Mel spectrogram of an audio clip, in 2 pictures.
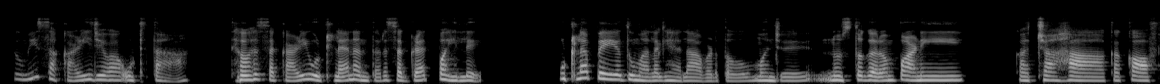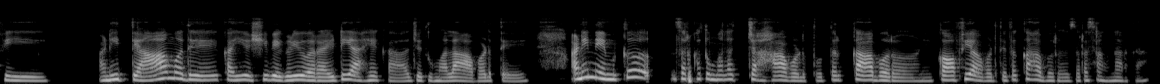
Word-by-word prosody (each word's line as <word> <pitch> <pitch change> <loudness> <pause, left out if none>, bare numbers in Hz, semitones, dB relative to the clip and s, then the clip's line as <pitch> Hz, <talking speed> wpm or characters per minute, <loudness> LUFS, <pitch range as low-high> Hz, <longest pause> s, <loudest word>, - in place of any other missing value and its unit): तुम्ही 240 +6 -6
सकाळी 210 - -4
जेव्हा 210 -2 0
उठता, 185 -1 -6 0.7
तेव्हा 210 +2 +4
सकाळी 195 -3 -2
उठल्यानंतर, 185 -1 0
सगळ्यात 190 +1 0
पहिले 185 -5 +2 0.8
कुठला 265 +2 +3
पेय 245 -4 +5
तुम्हाला 180 -5 +2
घ्यायला 175 -2 -2
आवडतं 160 -1 -5
ओ? 155 +1 -6
म्हणजे 175 -1 0 0.4
नुसतं 195 +1 +1
गरम 185 0 +3
पाणी? 195 -1 +3 0.6
का 185 - 0
चहा? 195 -2 +3 0.3
का 185 - -3
कॉफी? 185 0 +2 0.8
आणि 195 +5 +4
त्यामध्ये 215 0 +3
काही 205 +1 +1
अशी 205 +2 0
वेगळी 200 0 +4
व्हरायटी 180 +3 +2
आहे 190 -1 0
का, 155 -1 -7
जे 180 - -2
तुम्हाला 165 0 -1
आवडते? 160 0 -6 0.6
आणि 270 +5 +6
नेमकं 295 +2 +3 0.3
जर 255 - +1
का, 250 - -4
तुम्हाला 225 -1 -1 0.2
चहा 200 -3 0
आवडतो 170 -2 -4
तर 205 - -3
का 215 -3 +5
बरं? 165 -3 -3
आणि 160 0 -11
कॉफी 200 +4 +3
आवडते 170 +1 -7
तर, 215 - -5
का 230 -3 -1
बरं? 170 -2 -8
जरा 170 - -7
सांगणार 170 -3 -7
का? 170 0 -15
195 Hz, 135 wpm, -27 LUFS, 175-215 Hz, 0.8 s, आणि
